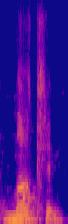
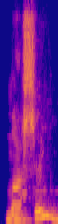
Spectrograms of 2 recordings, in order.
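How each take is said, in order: First: The ch is said as a throaty kh. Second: The ch is said as a soft sh. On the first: The speaker calls it right. "with A or O or U, it's going to take the kh sound" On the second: The speaker calls it wrong. "this is not Machen"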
